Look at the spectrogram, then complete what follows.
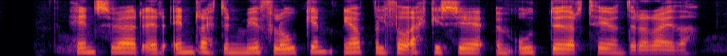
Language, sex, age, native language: Icelandic, female, 30-39, Icelandic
